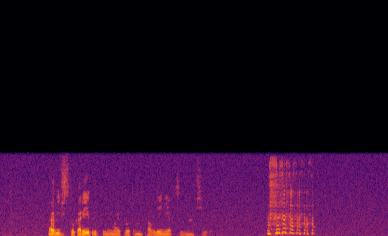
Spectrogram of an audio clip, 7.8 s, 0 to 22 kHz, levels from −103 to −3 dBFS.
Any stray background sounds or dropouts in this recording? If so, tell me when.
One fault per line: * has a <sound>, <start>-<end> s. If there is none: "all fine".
* has a laugh, 5.3-6.3 s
